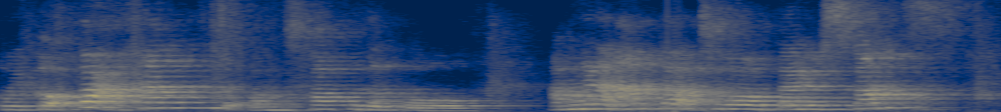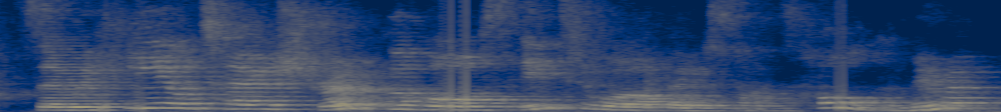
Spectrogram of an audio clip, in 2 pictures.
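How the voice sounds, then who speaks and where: A woman instructor leads a live tai chi class, giving calm, measured step-by-step cues and repeating her phrases. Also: on the high side. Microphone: far from the speaker. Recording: distant mic in echoey room, faint noise.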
